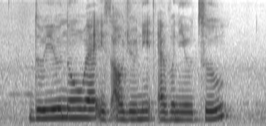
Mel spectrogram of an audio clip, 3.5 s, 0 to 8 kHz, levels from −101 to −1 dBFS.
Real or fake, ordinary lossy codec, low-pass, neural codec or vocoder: real; none; none; none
